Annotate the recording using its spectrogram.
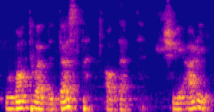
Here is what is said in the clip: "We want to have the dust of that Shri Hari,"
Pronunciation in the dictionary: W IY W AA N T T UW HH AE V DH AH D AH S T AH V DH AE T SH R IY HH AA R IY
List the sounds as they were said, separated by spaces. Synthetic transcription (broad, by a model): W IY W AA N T T UW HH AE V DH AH D AH S T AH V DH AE T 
